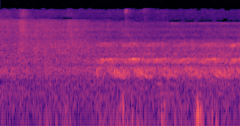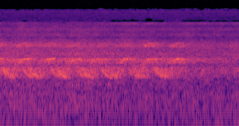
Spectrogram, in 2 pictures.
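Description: Emergency vehicle siren in a fast yelp, its pitch sweeping up and down about two to three times a second. It starts a little over a second in and stops shortly before the end, with a few short low thumps beneath it.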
